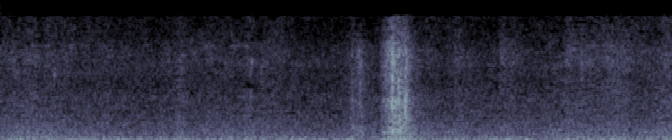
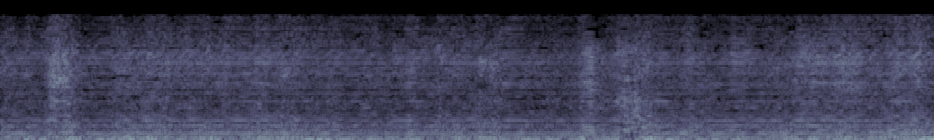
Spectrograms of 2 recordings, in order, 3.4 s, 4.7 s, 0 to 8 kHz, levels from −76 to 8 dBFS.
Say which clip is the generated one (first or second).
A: second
